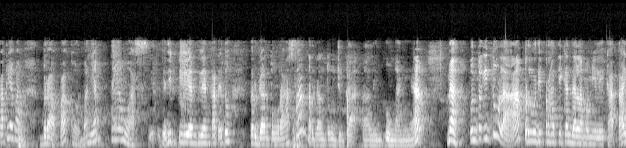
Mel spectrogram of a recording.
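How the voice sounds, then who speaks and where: Woman, lecturer, casual lecture, halting with fillers, mid pitch, slightly muffled lo-fi audio. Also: a bit bright. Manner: hesitant, many fillers, acts out examples. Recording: slightly dull lo-fi recording.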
